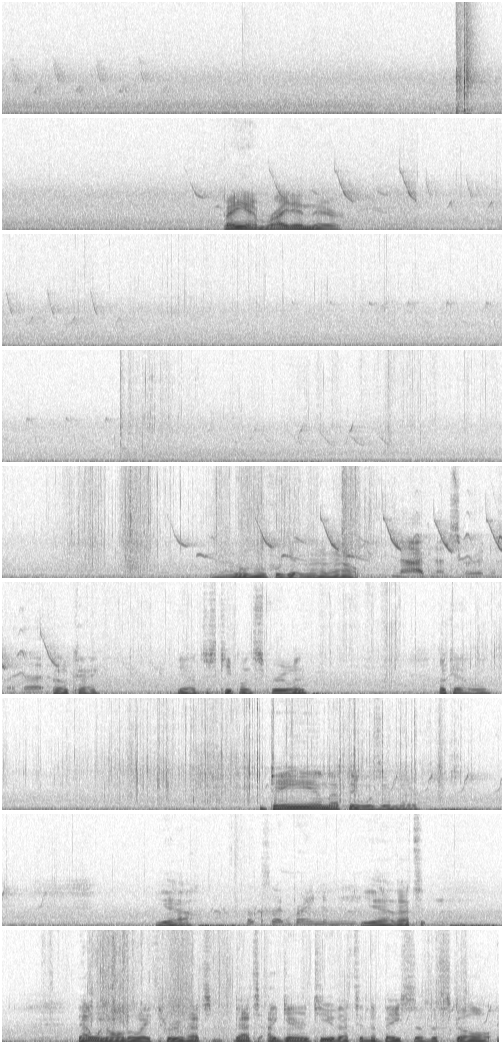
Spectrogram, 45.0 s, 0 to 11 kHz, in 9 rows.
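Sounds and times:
birds chirping: 0.0 - 4.0, 6.6 - 30.2, 30.8 - 44.9
steady background hiss: 0.0 - 44.9.

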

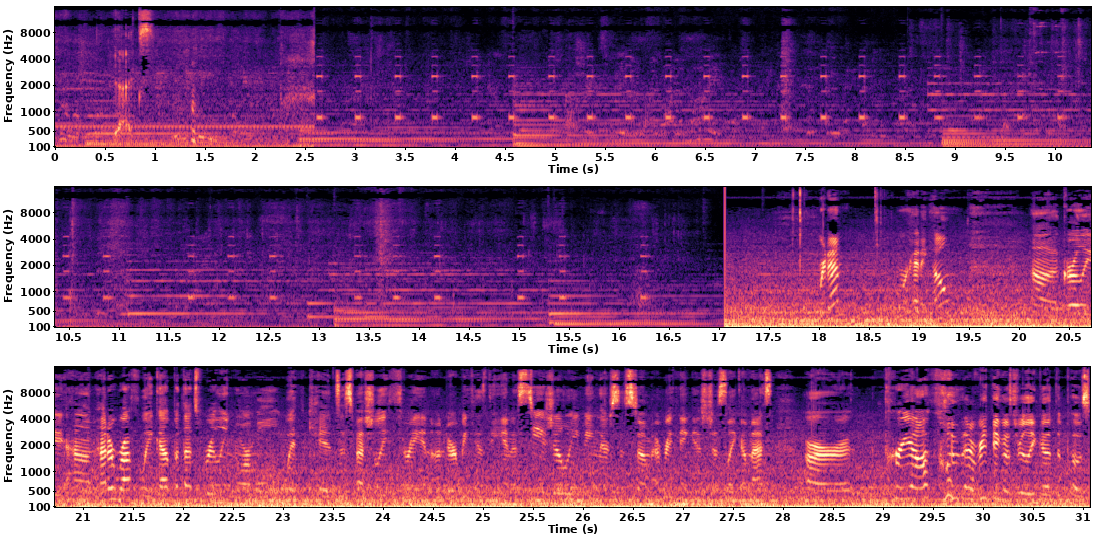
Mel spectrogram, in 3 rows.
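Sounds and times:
woman talking: 0.0 - 2.6, 17.8 - 19.5, 20.1 - 31.0
car hum: 10.5 - 31.0.

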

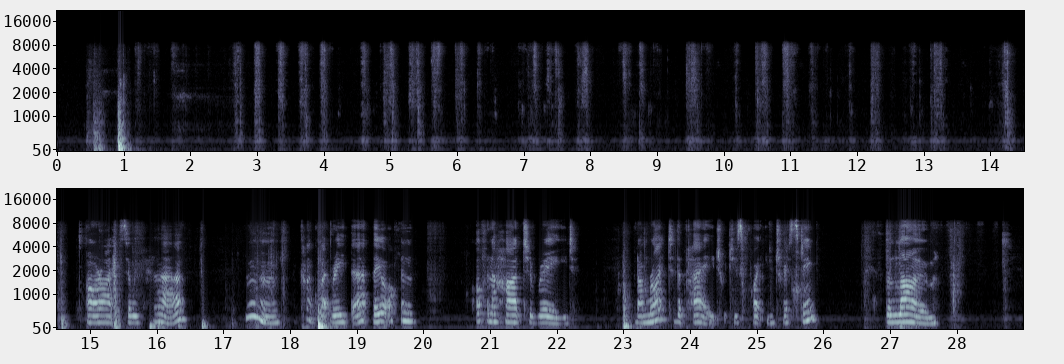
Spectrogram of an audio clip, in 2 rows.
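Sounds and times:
cards being shuffled: 2.6 - 13.4, 14.0 - 15.5, 27.8 - 28.2.

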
